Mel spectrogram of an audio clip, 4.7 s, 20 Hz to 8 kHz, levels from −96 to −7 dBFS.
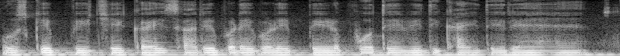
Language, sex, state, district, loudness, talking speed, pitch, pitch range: Hindi, male, Jharkhand, Ranchi, -15 LUFS, 165 wpm, 105 Hz, 100-105 Hz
